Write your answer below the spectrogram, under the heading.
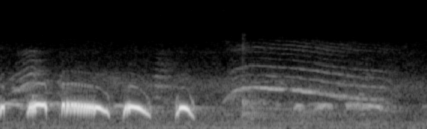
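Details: Spotted dove giving a morning fighting coo, loud and close: a run of low, hollow notes, a short burst, a long drawn note, then two clipped coos, with softer distant cooing after.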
